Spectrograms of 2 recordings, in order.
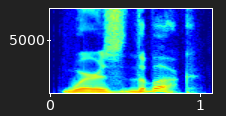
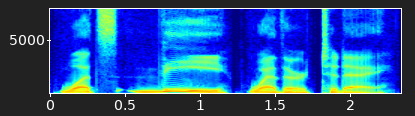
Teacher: The 'the' is so quick you barely hear it.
